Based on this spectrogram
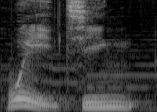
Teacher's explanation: Fourth tone and first tone.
